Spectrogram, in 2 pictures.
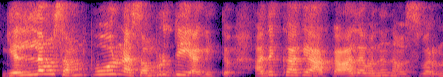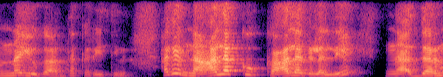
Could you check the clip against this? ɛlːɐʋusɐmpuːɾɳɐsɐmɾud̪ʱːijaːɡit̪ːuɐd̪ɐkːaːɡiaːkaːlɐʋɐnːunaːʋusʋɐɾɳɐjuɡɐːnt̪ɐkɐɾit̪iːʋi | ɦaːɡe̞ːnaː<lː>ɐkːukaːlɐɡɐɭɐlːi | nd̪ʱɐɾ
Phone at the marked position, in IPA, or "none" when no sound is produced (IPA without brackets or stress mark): l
